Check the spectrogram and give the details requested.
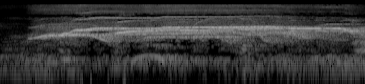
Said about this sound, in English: So, everybody that can whistle, let's act on this verse. Whistle.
